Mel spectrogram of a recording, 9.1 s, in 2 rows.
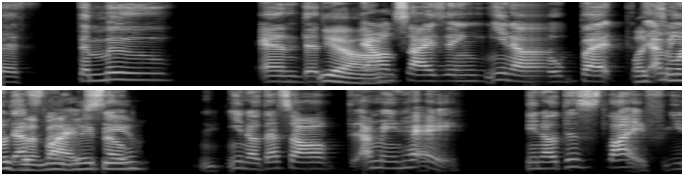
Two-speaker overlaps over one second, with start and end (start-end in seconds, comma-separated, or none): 4.2-5.4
